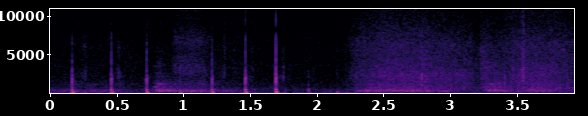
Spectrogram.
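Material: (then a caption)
Citrus fruit. A small, solid, whole fresh yellow lemon is held in one hand and poked and scratched with the tip of a wooden pencil. Six quiet, sharp taps with a low thud land over the first two seconds, then give way to a soft, steady, bright scratching that continues to the end.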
